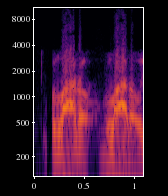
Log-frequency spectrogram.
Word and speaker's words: Vlado: First off, and I'm sorry, could you pronounce that again? It's Vlado Footwear? Vlado, yeah.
